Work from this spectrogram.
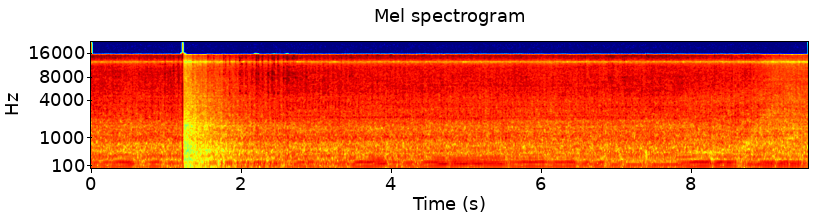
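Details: Turbo Ford Focus with a bad idle even after a new coil pack, and it seems to miss under boost. Owner suspects the plug wires or the cylinder 2 fuel injector. The idle lopes unevenly with an irregular stumble every few beats; rough idle.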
